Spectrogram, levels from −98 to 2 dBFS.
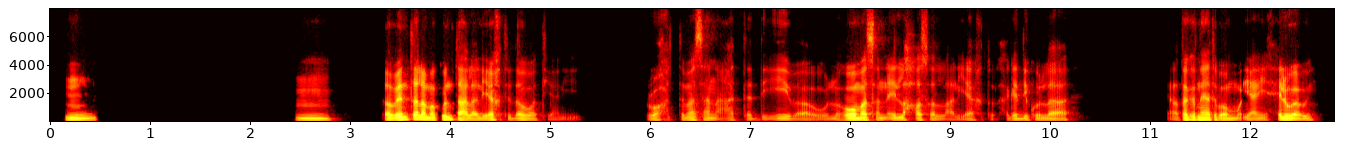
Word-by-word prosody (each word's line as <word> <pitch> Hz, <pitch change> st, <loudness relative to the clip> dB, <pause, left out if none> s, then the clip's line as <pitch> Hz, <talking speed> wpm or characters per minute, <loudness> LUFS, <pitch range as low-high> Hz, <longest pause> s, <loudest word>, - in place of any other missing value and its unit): امم. 115 Hz, -3 st, 0 dB, 2.0 s
امم. 110 Hz, -2 st, -3 dB, 0.5 s
طَب 110 Hz, -, +4 dB
أنت 145 Hz, +4 st, +7 dB
لمّا 150 Hz, -6 st, +7 dB
كنت 140 Hz, +3 st, +3 dB
على 110 Hz, -2 st, +4 dB
اليخت 105 Hz, 0 st, -3 dB
دوّة 105 Hz, 0 st, -5 dB
يعني -, -, -28 dB, 0.7 s
رُحت -, -, -11 dB
مثلًا 110 Hz, -3 st, -8 dB
قعدت 105 Hz, +1 st, -19 dB
قد 95 Hz, -2 st, -17 dB
إيه 90 Hz, +3 st, -10 dB
بقى؟ -, -, -13 dB
واللي 90 Hz, +2 st, -16 dB
هو 105 Hz, -1 st, +6 dB
مثلًا 110 Hz, +1 st, +1 dB
إيه -, -, -5 dB
اللي 100 Hz, +1 st, -3 dB
حصل 100 Hz, -2 st, -9 dB
على -, -, -16 dB
اليخت -, -, -15 dB
والحاجات 95 Hz, -, -12 dB
دي 95 Hz, -, -8 dB
كلّها؟ -, -, -7 dB, 1.0 s
أعتقد 120 Hz, -, 0 dB
إن 125 Hz, -, +2 dB
هي 120 Hz, -, +5 dB
هتبقى 110 Hz, -6 st, -1 dB
مُ 100 Hz, 0 st, -5 dB
يعني 95 Hz, 0 st, -7 dB
حلوة 105 Hz, -3 st, +4 dB
أوي. 95 Hz, +5 st, -9 dB
105 Hz, 165 wpm, -24 LUFS, 100-115 Hz, 2.0 s, أنت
